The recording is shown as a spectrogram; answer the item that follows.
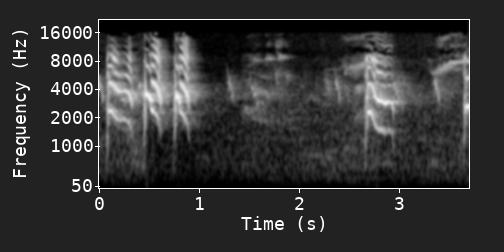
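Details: A blue-mutation rose-ringed parakeet at Opole Zoo gives three quick, harsh, screeching calls, then two more after a pause, with softer chatter filling the gaps.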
